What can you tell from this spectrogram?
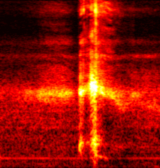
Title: Cold Sneezing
